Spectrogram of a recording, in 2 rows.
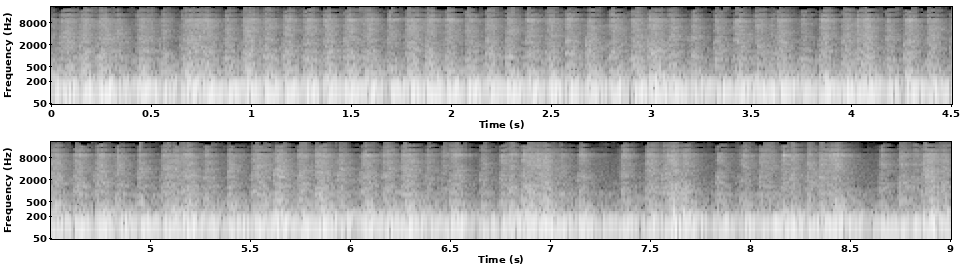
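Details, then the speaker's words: Chevy truck with LS-swapped big-cam V8 revived after sitting for years, no water pump fitted, while adjusting ignition timing toward ~25–30°: deep even rumble, steady, no misses or stumbles; running smoothly, much better than before. "It's definitely running a lot better than it was the other day."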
